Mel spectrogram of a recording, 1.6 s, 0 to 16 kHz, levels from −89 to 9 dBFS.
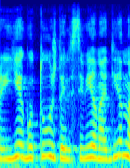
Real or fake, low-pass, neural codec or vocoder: real; 14.4 kHz; none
